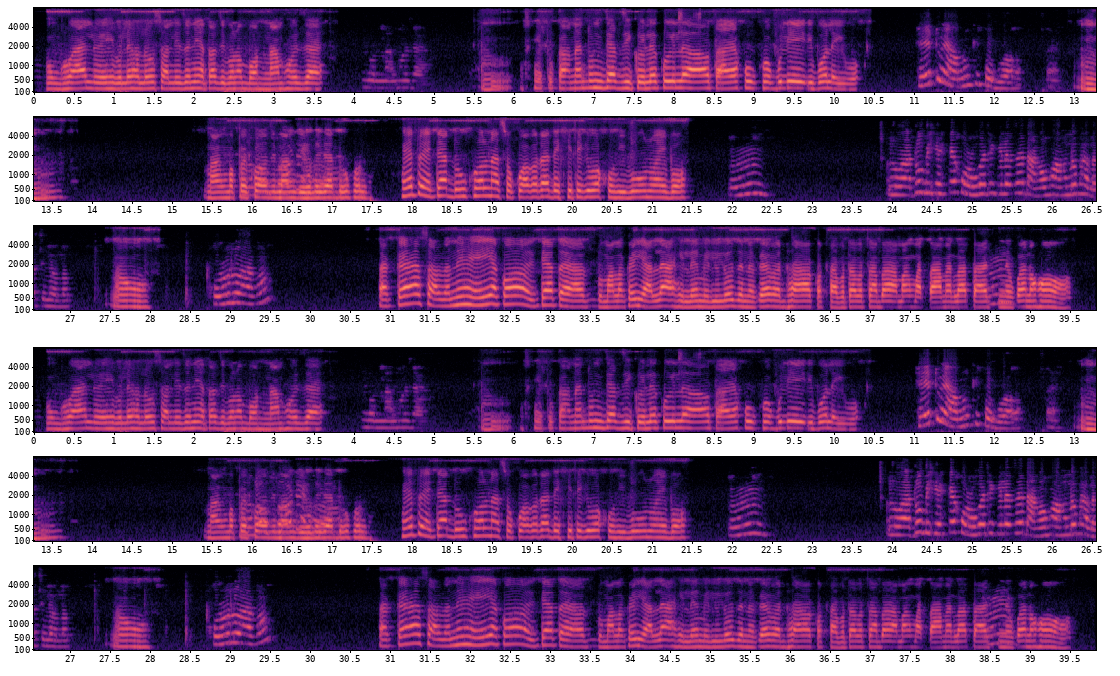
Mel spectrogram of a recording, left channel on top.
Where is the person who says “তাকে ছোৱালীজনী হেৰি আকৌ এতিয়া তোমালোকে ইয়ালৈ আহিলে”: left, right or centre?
Left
